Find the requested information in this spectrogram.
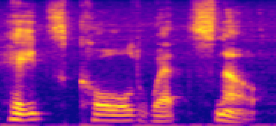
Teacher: each of those feet are monosyllabic feet each therefore gets stress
